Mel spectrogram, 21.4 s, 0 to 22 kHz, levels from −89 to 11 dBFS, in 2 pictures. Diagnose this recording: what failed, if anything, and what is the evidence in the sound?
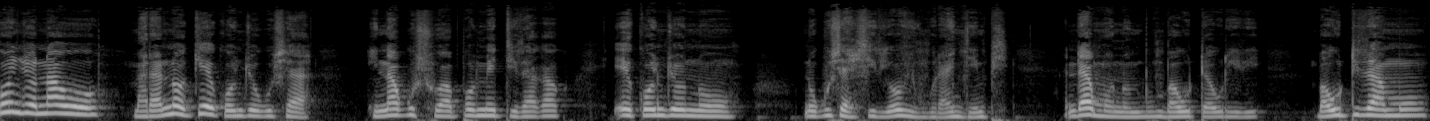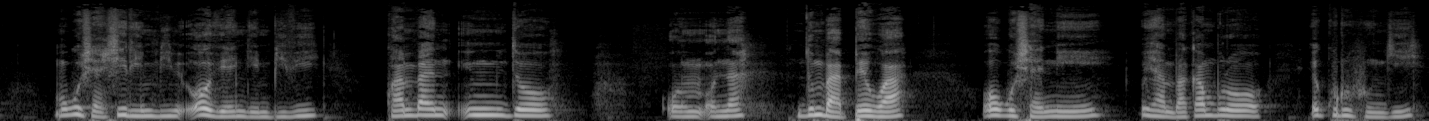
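Codec stage, generation loss: the speech was likely re-encoded about five times as MP3, apparently at 96 kbit/s, leaving swirly, hollow smearing and blurred attacks throughout.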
